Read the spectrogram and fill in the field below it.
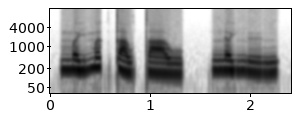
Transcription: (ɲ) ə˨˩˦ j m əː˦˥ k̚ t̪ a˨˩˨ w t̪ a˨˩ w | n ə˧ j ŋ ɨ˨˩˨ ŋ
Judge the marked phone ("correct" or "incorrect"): incorrect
